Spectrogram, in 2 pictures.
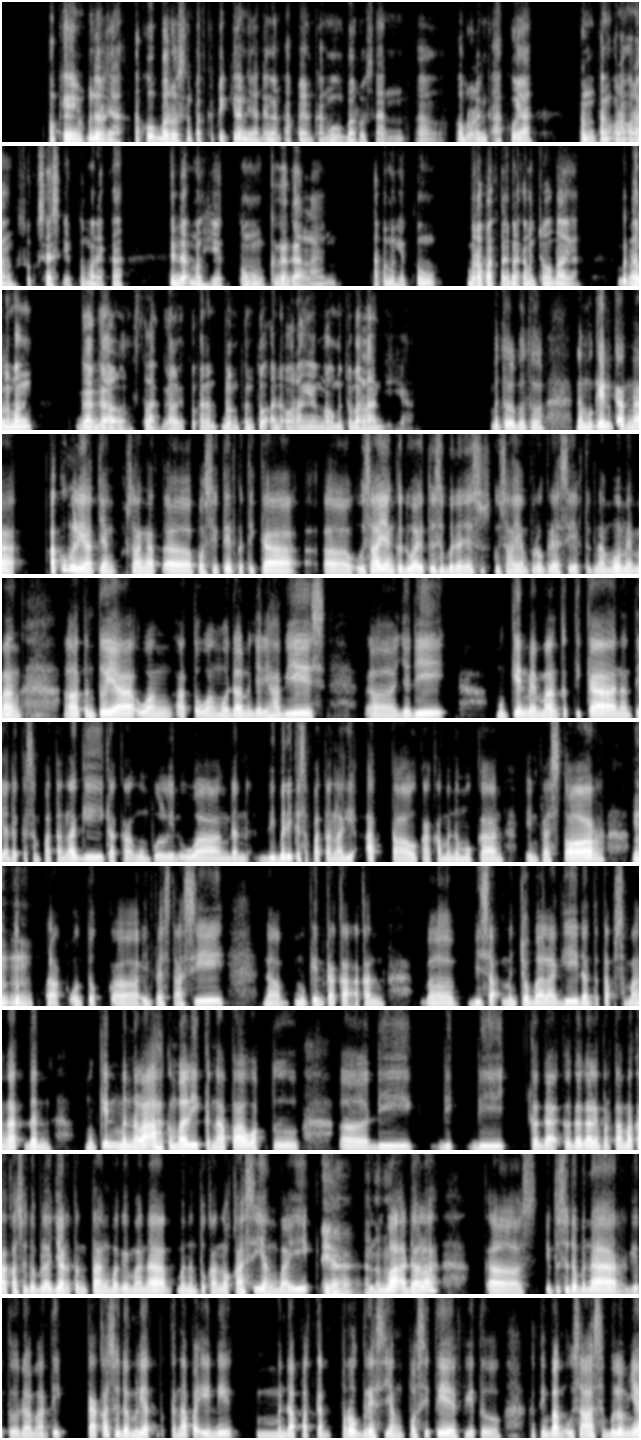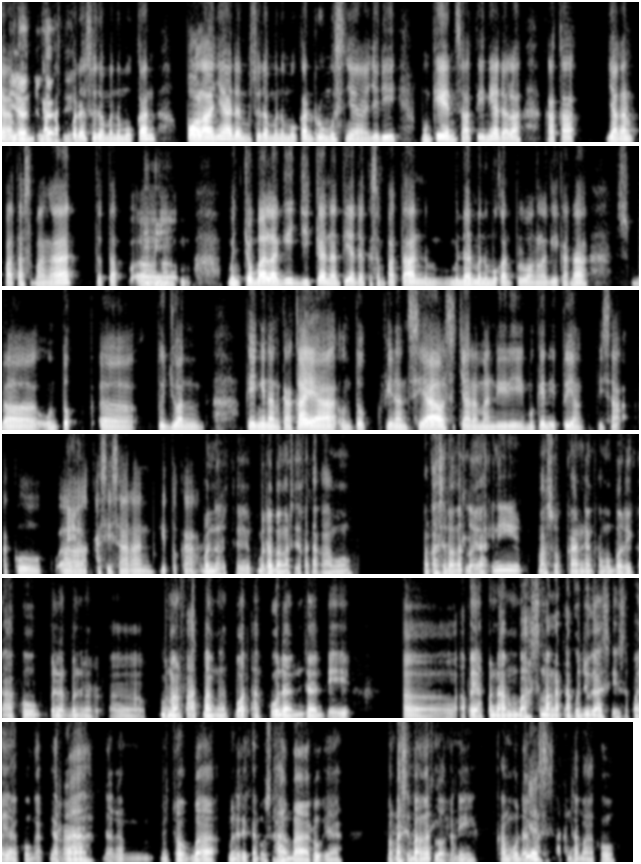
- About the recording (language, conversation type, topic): Indonesian, advice, Bagaimana cara bangkit dari kegagalan sementara tanpa menyerah agar kebiasaan baik tetap berjalan?
- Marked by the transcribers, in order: none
